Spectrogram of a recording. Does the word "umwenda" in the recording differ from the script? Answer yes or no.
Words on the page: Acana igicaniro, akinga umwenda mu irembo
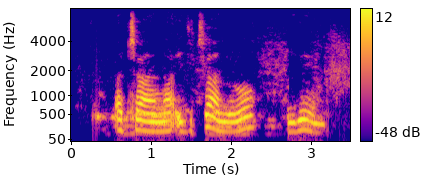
yes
